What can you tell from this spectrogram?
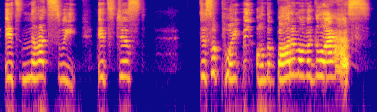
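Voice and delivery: real, worked-up tirade about crunchy sugar in tea; passionate rant. Real, not acted. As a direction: vent your frustration, voice cranked up. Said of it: "I got a little passionate there".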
